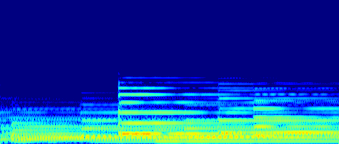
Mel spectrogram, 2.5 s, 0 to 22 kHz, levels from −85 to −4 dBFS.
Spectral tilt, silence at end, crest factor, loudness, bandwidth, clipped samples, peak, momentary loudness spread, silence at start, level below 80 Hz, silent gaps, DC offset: -13 dB/octave; 0 s; 12 dB; -34 LUFS; 2.5 kHz; under 0.1%; -22 dBFS; 6 LU; 0 s; -70 dBFS; none; under 0.1%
